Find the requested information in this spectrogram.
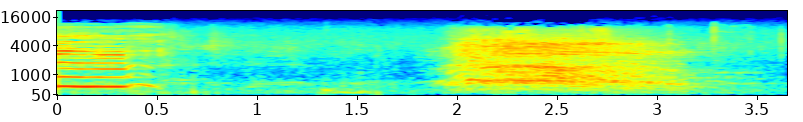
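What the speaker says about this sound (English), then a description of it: "That's the sound the crowd makes as Cyrus walks out of a tent wearing a navy" Crowd cheering swells up after a brief tonal sound and quieter moment, a loud wash of many voices shouting and roaring for over a second before fading back down.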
